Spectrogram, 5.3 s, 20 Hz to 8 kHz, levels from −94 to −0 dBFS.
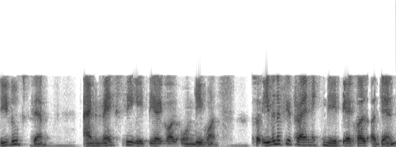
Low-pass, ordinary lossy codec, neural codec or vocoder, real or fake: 7.2 kHz; AAC, 16 kbps; codec, 16 kHz, 1 kbps, X-Codec, HuBERT features, trained on general audio; fake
